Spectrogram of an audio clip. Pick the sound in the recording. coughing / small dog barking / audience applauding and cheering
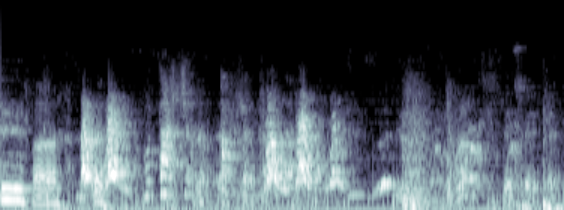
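small dog barking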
